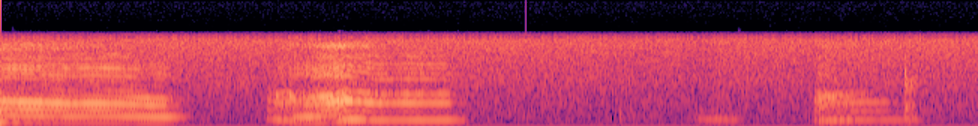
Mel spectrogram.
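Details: A female English Bull Terrier 'talks' in drawn-out, moaning whines, complaining because she wants a piece of cheese pie from the table.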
